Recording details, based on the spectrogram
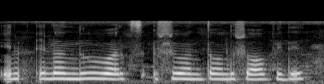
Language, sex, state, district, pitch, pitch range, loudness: Kannada, female, Karnataka, Bidar, 250 Hz, 245-260 Hz, -13 LUFS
